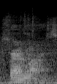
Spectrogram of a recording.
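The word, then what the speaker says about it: Pharoahe Monch: Miles said Rakim, Nas, GZA, Common, Pharrell Monch. How you say it? Pharrell Monch, that's right.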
